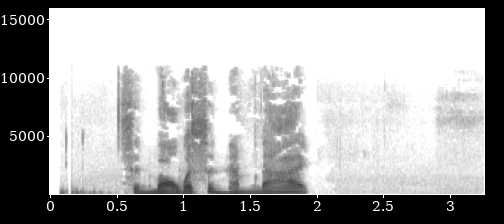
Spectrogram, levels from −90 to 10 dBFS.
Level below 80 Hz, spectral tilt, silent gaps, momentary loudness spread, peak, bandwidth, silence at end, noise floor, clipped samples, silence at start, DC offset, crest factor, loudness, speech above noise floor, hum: -56 dBFS; -5 dB/octave; none; 13 LU; -2 dBFS; 11.5 kHz; 1.35 s; -64 dBFS; under 0.1%; 0.1 s; under 0.1%; 20 dB; -20 LUFS; 45 dB; none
